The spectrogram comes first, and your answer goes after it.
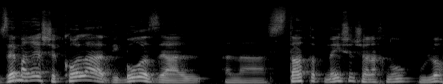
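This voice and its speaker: Using very wide pitch swings, a man speaks with vocal fry. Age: 30s. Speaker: podcast co-host. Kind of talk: casual chat.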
